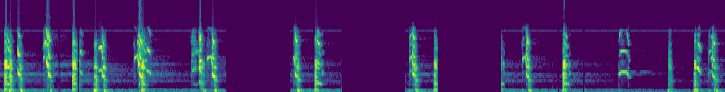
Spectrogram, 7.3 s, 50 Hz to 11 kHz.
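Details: Goshawks mating on the rim of a water tower nest in early February 2018: clipped, harsh notes, sometimes in quick runs and sometimes spaced, broken by gaps, with a constant low background hum.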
